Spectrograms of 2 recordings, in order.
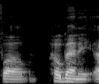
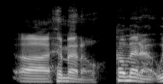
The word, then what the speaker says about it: Himeno: So out there, especially like it's they give you enough, because we did have the death, like the sad death with Hobeni. Did I say it right? – Himeno.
